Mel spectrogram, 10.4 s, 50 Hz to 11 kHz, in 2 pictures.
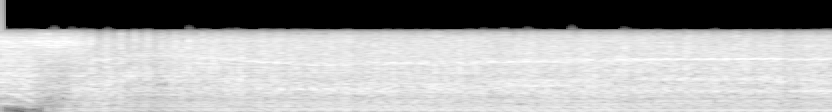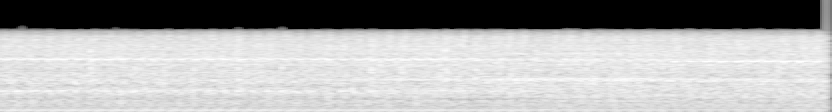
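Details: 2004 Subaru WRX engine, stock turbo, tuned to 22 psi boost, heavy knock after doing donuts on pavement: starts and idles with a deep rhythmic knock keeping time with the crank; owner suspects rod knock, unconfirmed.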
